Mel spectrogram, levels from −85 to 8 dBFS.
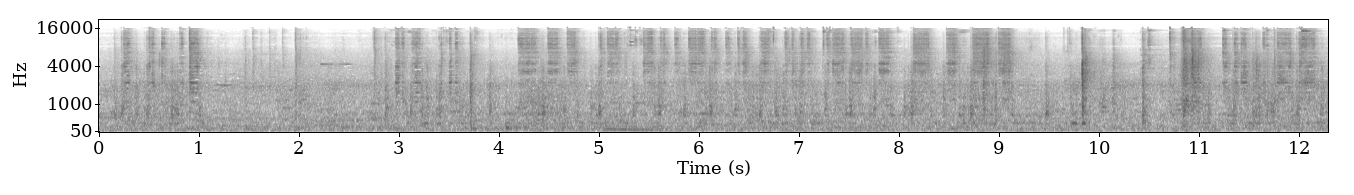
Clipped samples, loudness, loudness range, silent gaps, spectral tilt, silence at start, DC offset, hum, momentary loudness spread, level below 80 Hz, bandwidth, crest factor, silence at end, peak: under 0.1%; -28 LUFS; 5 LU; none; -1 dB/octave; 0 s; under 0.1%; none; 11 LU; -56 dBFS; 17 kHz; 28 dB; 0 s; -4 dBFS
